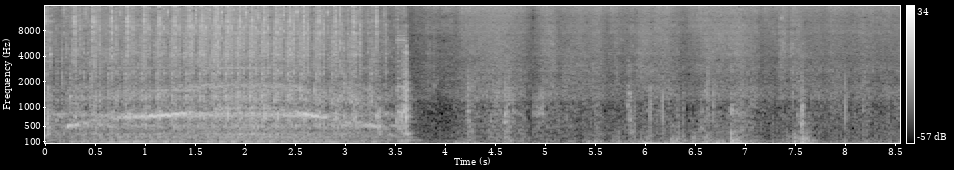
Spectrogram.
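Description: A sewing machine runs steadily for about three and a half seconds stitching chenille fabric, its fast motor whir close and loud, then stops and leaves quiet handling noises and light thumps.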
